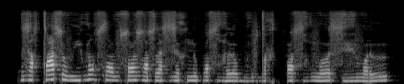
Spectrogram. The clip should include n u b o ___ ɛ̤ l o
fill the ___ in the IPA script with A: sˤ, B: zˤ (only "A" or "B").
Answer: A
